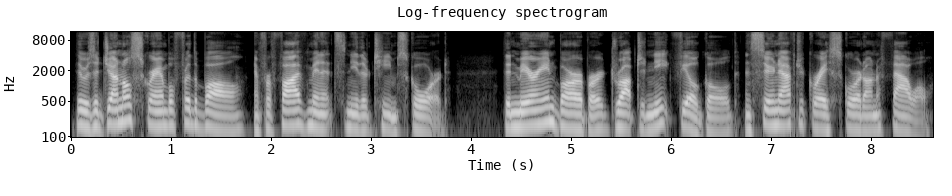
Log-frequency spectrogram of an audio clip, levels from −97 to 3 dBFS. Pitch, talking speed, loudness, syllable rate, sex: 145 Hz, 215 wpm, -20 LUFS, 5.8 syllables/s, female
